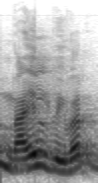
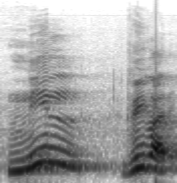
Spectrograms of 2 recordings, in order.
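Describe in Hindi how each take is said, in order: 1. नाइल को 'eye' स्वर के साथ बोला जाता है। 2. नाइल को 'ee' स्वर के साथ बोला जाता है। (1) "या फिर बोल लो" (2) "जो भी तुम चाहो प्रोनाउंसिएशन अपना कर सकते हो"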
